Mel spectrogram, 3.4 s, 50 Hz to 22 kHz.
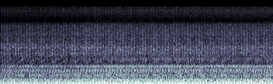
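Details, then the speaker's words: Renault Espace III 2.2L idling with the battery disconnected and its positive cable moved away, alternator alone supplying the electrics at about 14 volts: steady, even low drone with no misses or knocks. The engine keeps running, so the alternator is good. "Là le moteur, l'installation électrique est alimentée par l'alternateur."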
